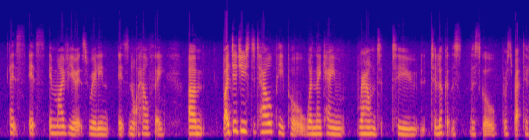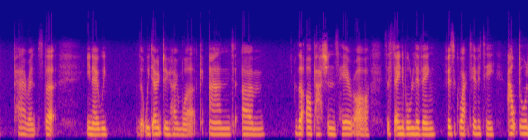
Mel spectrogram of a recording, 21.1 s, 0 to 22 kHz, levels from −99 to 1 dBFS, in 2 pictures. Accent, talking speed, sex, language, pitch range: British, 150 wpm, female, English, 170-195 Hz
